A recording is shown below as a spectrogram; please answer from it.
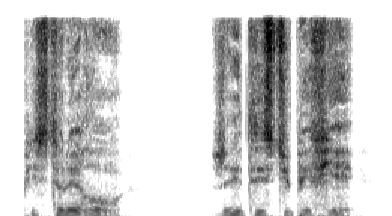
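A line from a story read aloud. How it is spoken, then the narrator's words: Hoarse trembling voice. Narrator (French): dit Roland d'une voix rauque et tremblante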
